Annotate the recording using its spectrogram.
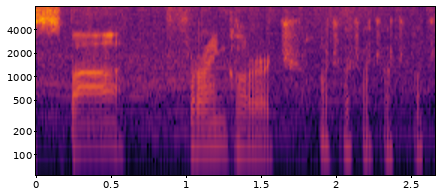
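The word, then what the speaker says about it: Spa-Francorchamps: If you're not familiar with the pronunciation of the name of the track, it is Spa Francorchamps.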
